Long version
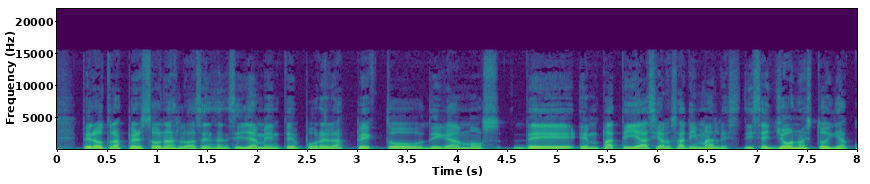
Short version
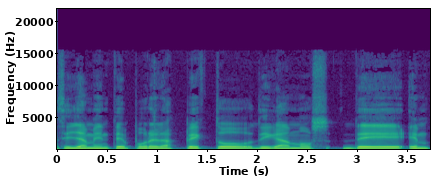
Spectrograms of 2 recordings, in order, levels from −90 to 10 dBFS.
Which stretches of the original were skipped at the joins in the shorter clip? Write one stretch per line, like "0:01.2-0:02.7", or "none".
none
